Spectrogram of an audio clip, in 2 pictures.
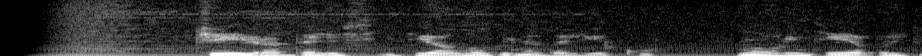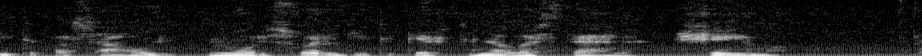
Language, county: Lithuanian, Panevėžys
